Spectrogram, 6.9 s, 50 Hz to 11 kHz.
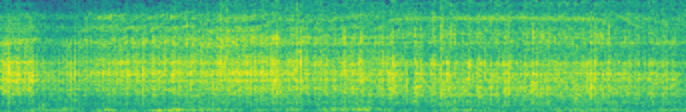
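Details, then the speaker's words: Strong 120II manicure/nail drill handpiece brought in for repair for loud rattling: a harsh, gritty high-pitched buzz with a sizzling rattle; the bearings are very worn, the handpiece is clogged with dust, and the carbon brushes are worn to stubs. "Будемо ремонтувати, бо підшипники в дуже поганому стані."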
